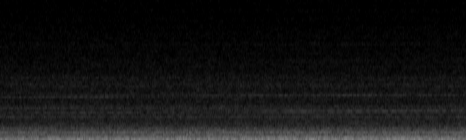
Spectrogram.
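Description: An airliner climbing in a flight simulator makes a steady, even engine drone and rumble, continuous and fairly loud, with no voices.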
